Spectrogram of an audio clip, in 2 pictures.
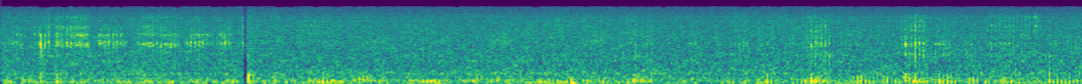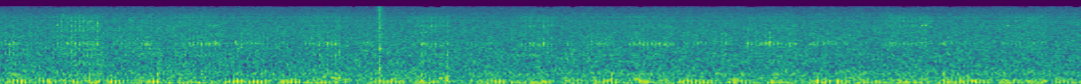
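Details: Pet cat purring continuously, a soft low throbbing rumble with gentle rhythmic pulsing and breathy hiss above, steady level throughout with a brief click midway.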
